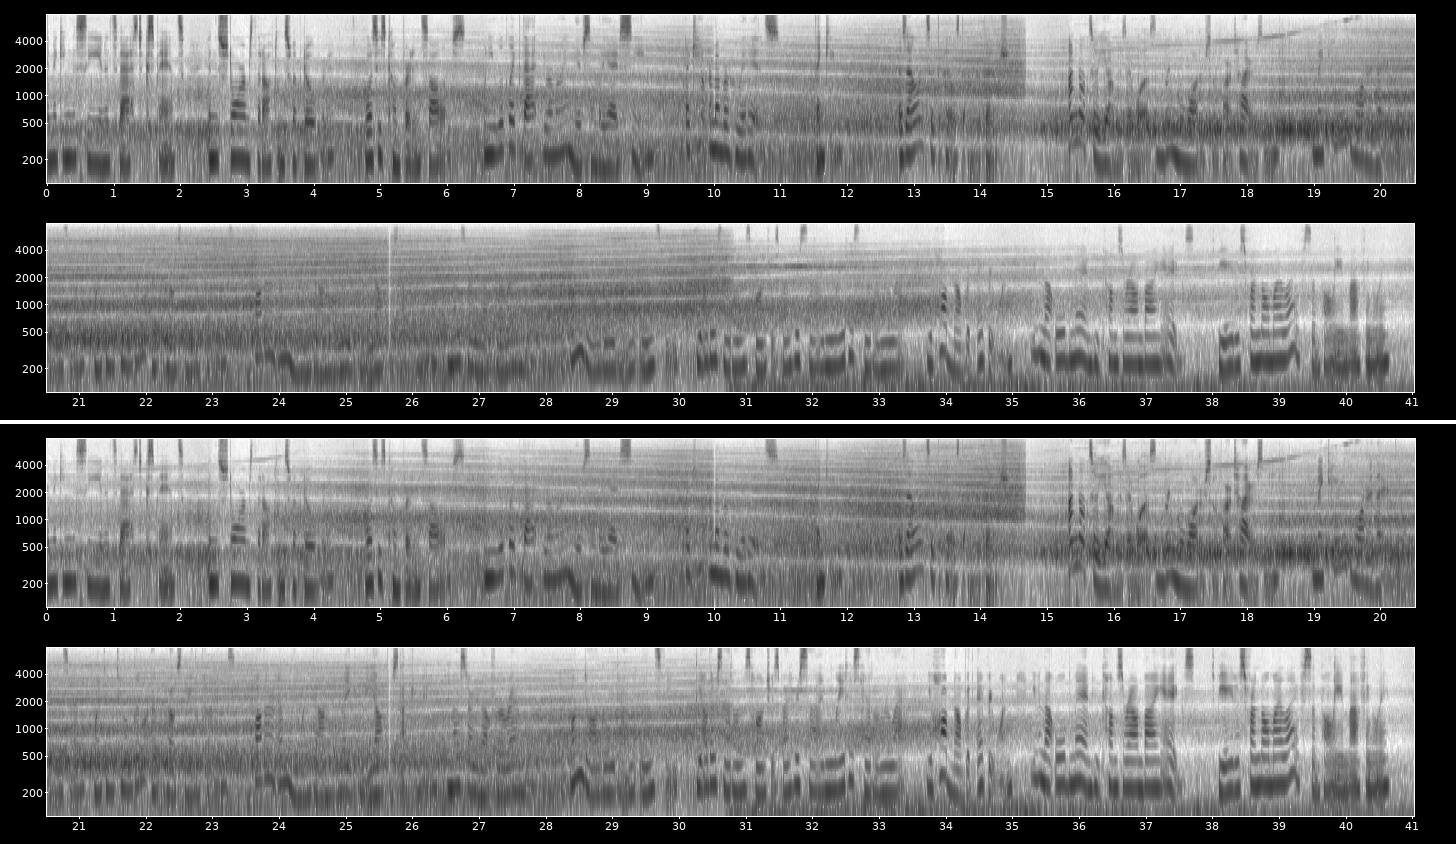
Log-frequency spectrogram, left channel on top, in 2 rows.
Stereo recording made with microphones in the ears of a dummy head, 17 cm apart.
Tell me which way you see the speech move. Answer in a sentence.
You can hear the speech travel towards the right.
